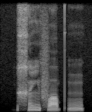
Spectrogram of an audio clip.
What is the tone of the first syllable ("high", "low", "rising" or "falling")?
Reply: rising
